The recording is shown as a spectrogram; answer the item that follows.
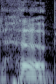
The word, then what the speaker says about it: herb: You call it herb, we call it herb because there's a fucking H in it.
